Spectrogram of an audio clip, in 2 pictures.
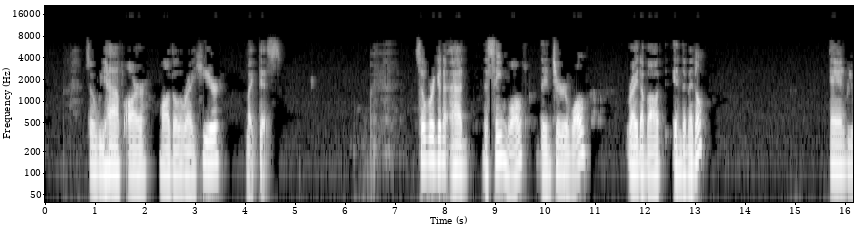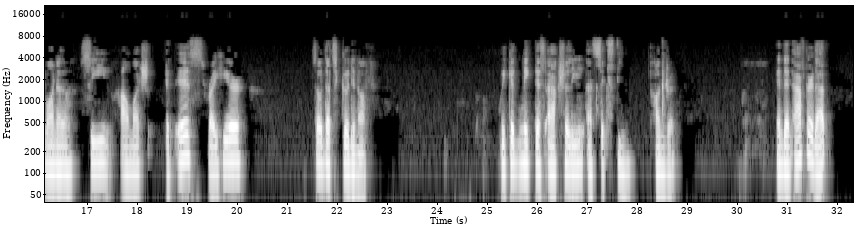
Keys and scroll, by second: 5.9 F1, 15.1 Escape, 15.6 Escape, 26.7-27.1 typing, 28.3 Return, 29.1 Escape.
